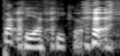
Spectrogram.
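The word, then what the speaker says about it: Tagliafico: Maar dat moet heel erg uitkijken met de uitspraak, hè, van Taliafico. – Taliafico.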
